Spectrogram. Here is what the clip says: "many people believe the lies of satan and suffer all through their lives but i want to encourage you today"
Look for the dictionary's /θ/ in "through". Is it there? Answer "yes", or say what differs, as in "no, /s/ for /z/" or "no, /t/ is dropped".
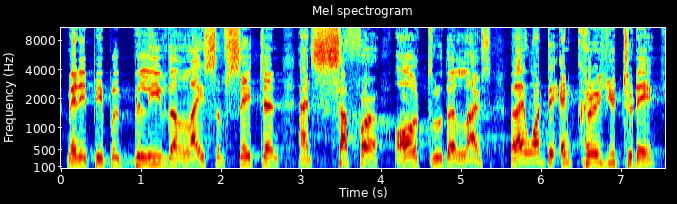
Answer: no, /t/ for /θ/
